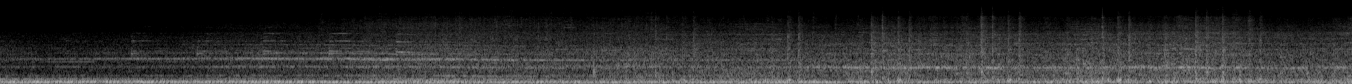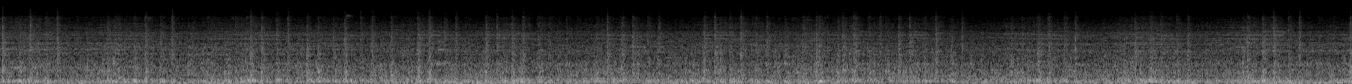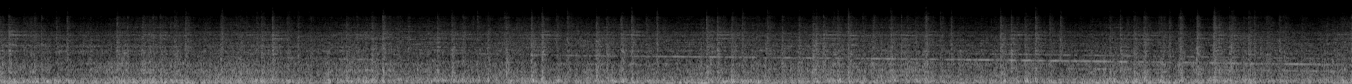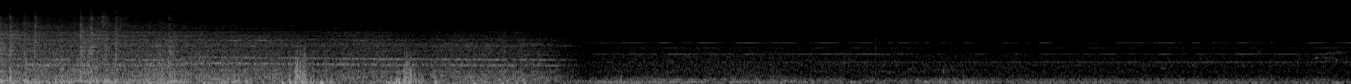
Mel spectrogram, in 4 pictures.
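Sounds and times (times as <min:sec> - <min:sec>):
train wheels rumbling on rails: 0:00.0 - 0:46.2
clickety-clack over rail joints: 0:05.8 - 0:42.6.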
